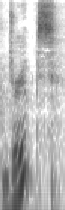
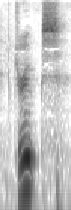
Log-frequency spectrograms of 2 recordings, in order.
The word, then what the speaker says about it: Drux: Next is drooks. It's spelled out D-R-U-X. It makes the N sound, the letter N. It's equivalent to the English letter N. Droux. And here's how you would pronounce it.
